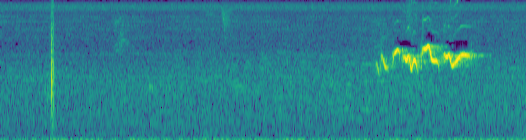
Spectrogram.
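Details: Rufous-browed Peppershrike singing in the wild in Pernambuco, Brazil: after a quiet stretch with one sharp click, a single loud, bubbling, up-and-down whistled phrase of nearly a second over a soft background hiss.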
